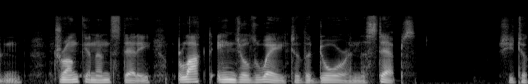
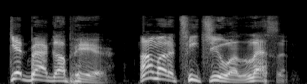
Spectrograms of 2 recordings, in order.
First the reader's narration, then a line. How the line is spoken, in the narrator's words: Jordan's angry roaring echoed down the steps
